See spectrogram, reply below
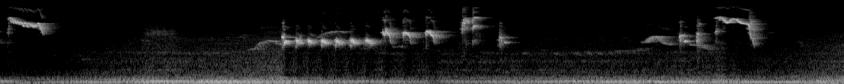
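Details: Orange-headed thrush song: a single high slurred note, a pause, then an evenly spaced series of about eight quick repeated whistles rising into higher phrases, with a steady low background rumble.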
